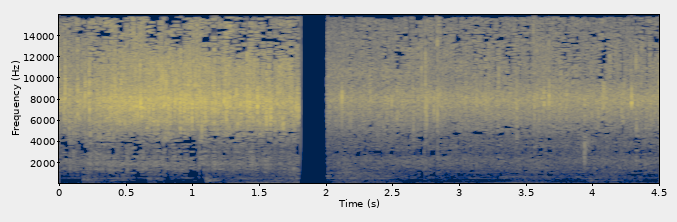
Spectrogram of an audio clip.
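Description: Eggs sizzling in hot oil in a frying pan while being stirred with a spatula, a steady high hiss. It cuts out for a moment about two seconds in and comes back quieter.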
